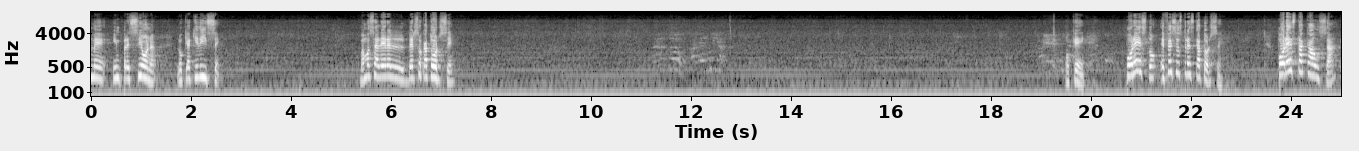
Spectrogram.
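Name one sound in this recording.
A middle-aged woman speaks calmly into a microphone, in bursts with long pauses.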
